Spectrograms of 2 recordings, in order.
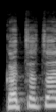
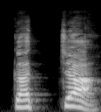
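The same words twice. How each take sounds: First: कच्चा as ka-cha-chaa; full-letter misreading. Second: कच्चा as kach-chaa; half-letter pronunciation. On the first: Teacher rejects this reading, कच्चा with full च. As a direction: sound each च fully in कच्चा. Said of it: "नहीं". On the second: Teacher answers how to read it, कच्चा with half च. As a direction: hold the doubled च in कच्चा. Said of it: "कैसे पढ़ेंगे". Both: Shown as a demonstration.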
